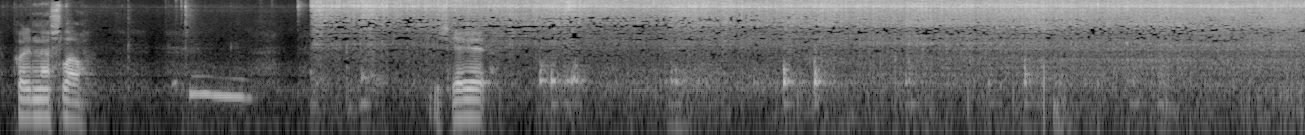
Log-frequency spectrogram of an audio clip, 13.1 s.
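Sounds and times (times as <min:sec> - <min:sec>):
shrimp and peppers sizzling in oil: 0:03.1 - 0:13.0.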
